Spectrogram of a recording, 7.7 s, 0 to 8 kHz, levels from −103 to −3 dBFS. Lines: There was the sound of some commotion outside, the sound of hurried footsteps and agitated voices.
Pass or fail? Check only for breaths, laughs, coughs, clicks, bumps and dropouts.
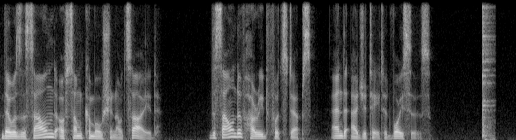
fail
